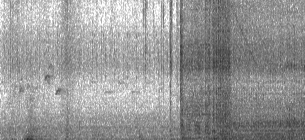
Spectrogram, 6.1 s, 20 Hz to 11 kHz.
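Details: Chausson motorhome, first start since January after battery charged about 10 minutes: engine cranks briefly, catches and settles into a steady, even idle with a hissy background; clean start, then left running.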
